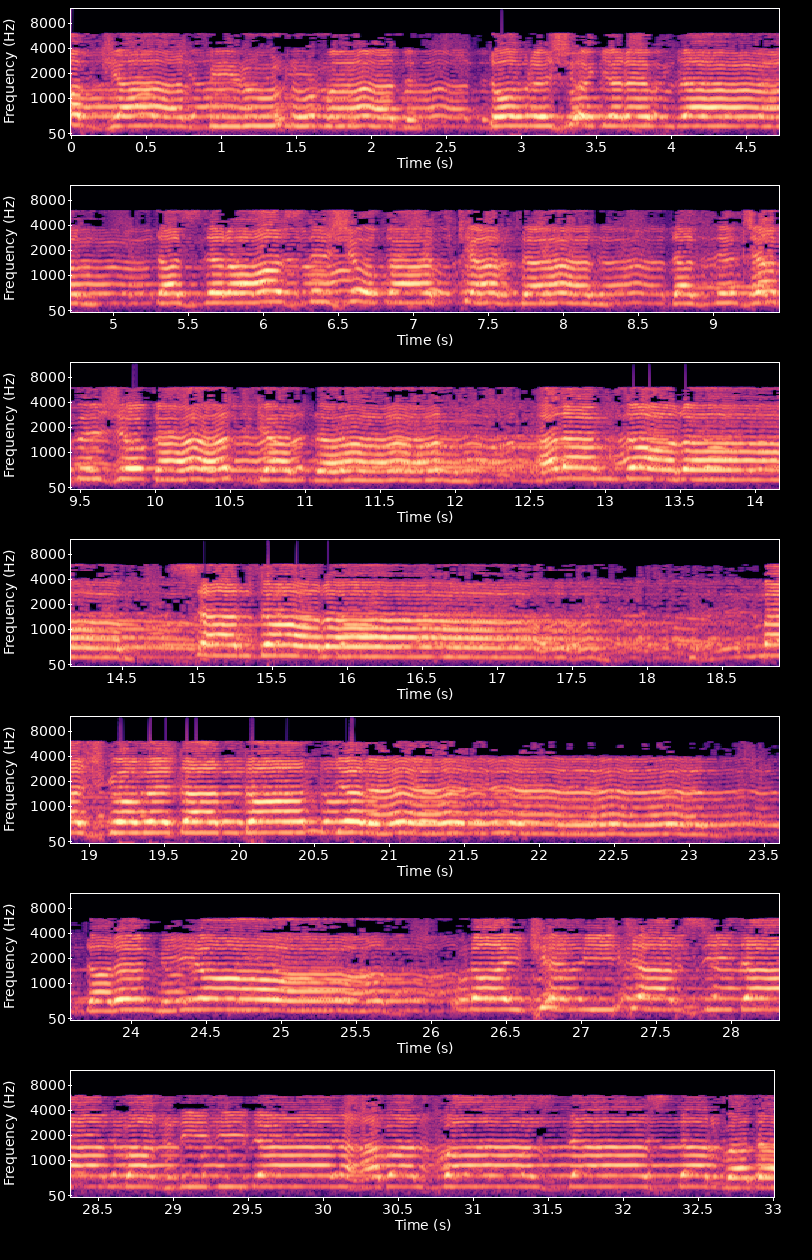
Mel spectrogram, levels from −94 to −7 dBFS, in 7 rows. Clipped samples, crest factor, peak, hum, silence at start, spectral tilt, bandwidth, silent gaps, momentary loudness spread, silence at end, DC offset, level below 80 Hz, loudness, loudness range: under 0.1%; 14 dB; 0 dBFS; none; 0 s; -2 dB/octave; 6.4 kHz; none; 10 LU; 0 s; under 0.1%; -64 dBFS; -14 LUFS; 4 LU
